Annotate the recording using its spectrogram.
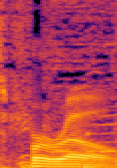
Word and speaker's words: Farrell: It's Farrell. – Farrell. Sorry. – Farrell. – Sorry, Farrell. – When you played this song, I was like's going to correct me or saying the name wrong. – Farrell. – So I just was waiting. I knew you'd say it. – Yeah. Sorry.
